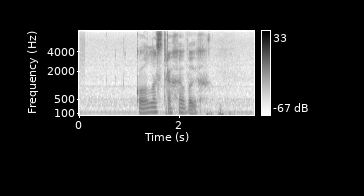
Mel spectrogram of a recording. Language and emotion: Russian, neutral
